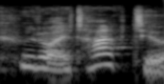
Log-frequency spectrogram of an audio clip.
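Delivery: plain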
